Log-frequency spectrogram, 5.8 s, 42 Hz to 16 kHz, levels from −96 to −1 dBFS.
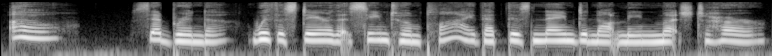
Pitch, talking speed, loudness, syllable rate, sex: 220 Hz, 195 wpm, -18 LUFS, 4.6 syllables/s, female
